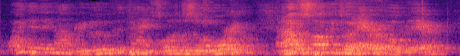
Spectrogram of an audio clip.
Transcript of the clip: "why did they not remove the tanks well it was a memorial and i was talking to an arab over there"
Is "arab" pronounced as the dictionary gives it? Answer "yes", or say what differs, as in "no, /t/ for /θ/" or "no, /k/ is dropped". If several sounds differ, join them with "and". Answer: no, /b/ is dropped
